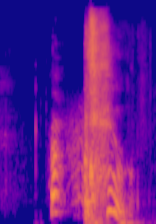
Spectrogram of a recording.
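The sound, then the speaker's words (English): A single loud sneeze: a quick sharp intake of breath, then a bright, noisy burst that trails off in about a second. No one speaks. “Or I'll sneeze, I guess.”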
